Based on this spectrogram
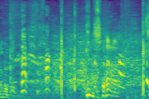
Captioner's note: laughter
